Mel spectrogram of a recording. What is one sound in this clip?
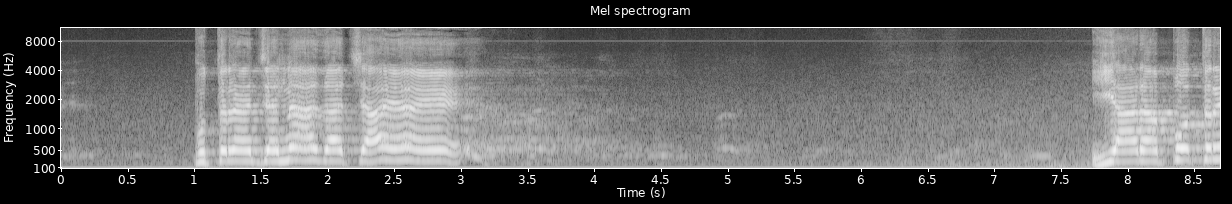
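A man recites loudly and passionately into a microphone, his voice echoing through loudspeakers.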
